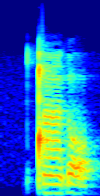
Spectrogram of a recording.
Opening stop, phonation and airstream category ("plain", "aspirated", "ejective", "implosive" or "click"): click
